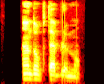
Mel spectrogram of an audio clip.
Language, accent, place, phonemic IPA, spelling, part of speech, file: French, France, Lyon, /ɛ̃.dɔ̃.ta.blə.mɑ̃/, indomptablement, adverb, LL-Q150 (fra)-indomptablement.wav
- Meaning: untameably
